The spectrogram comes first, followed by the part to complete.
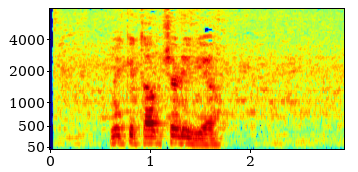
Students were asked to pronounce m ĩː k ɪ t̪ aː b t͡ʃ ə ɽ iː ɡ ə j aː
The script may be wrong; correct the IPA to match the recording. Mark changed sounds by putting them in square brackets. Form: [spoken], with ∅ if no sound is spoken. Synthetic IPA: m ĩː k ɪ t̪ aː b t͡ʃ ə ɽ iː ɡ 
